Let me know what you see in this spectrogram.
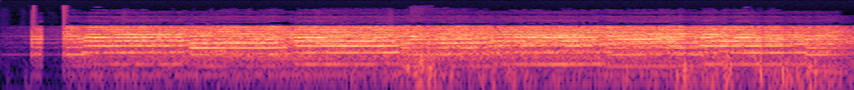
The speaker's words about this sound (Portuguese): Então, quando uma ambulância está se aproximando da gente, a gente ouve aquele som bem mais agudo, parece que o som está numa frequência maior. quando a ambulância está se afastando da gente, o som fica mais grave porque a frequência diminui.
